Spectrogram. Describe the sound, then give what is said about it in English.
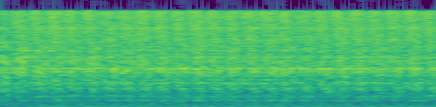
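A car engine struggling to start, cranking with a steady, unbroken grinding whir that is loud and even throughout, with no voices. “When your car sounds like this,”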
